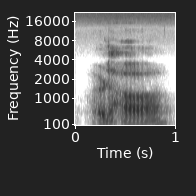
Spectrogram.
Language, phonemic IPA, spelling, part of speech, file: Odia, /ɽʱɔ/, ଢ଼, character, Or-ଢ଼.oga
- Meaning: The twenty-eighth letter in the Odia abugida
